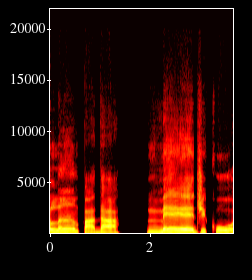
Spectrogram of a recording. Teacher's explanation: A gente vê que a antepenúltima que é a mais forte, então vai acento por ser uma proparoxítona.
